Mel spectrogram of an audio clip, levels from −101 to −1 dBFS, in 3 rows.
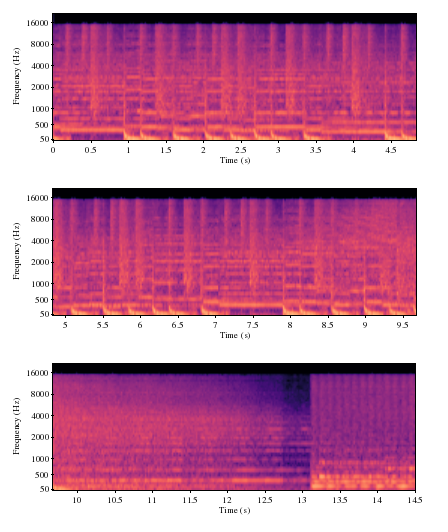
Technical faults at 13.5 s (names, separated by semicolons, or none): channel delay (comb filtering)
